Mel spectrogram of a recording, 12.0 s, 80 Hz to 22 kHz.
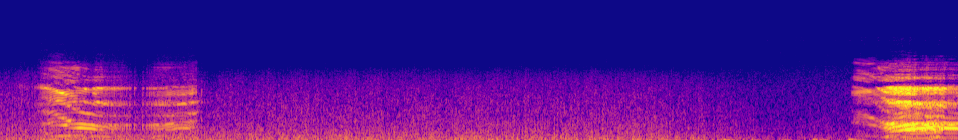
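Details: Twelve-point red deer stag ruling his ground near Lartigau, Milhas, Haute-Garonne, during the 2023 rut, bellowing twice: a hoarse two-second roar with a brief dip midway, a long near-silent pause of about eight seconds, then a second strong roar.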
